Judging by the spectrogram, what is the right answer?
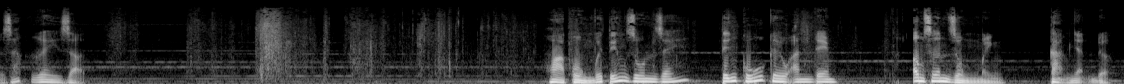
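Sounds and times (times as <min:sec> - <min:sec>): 
speech: 0:00.0 - 0:01.3, 0:05.5 - 0:08.4, 0:09.1 - 0:11.2
footsteps on dry leaves: 0:00.9 - 0:09.3.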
